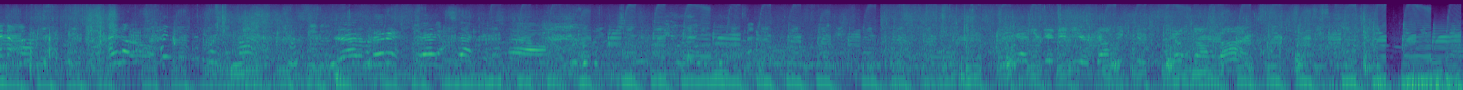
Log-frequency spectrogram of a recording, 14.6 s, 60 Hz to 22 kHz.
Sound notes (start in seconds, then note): 11.1 splashing noises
